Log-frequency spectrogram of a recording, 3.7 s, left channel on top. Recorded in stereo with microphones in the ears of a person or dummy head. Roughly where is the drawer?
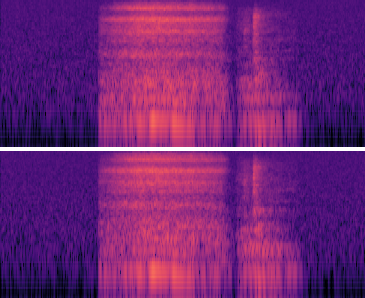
Right.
